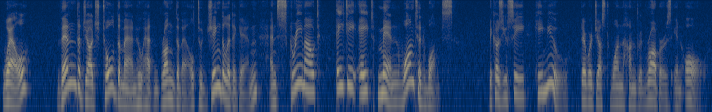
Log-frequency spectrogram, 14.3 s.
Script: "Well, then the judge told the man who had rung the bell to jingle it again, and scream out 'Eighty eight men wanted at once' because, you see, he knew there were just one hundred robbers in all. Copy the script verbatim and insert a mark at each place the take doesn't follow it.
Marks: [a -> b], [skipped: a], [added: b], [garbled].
"Well, then the judge told the man who [had -> hadn't] rung the bell to jingle it again, and scream out 'Eighty eight men wanted [skipped: at] once' because, you see, he knew there were just one hundred robbers in all.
